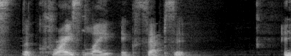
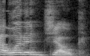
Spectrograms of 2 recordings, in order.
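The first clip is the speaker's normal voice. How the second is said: real, higher scornful laugh; scoffing laugh; 7 semitones higher than usual. Real, not acted. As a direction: laugh off the idea as absurd. Scoffs at changing others.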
